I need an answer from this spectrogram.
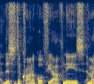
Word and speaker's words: Theophanes: the sources um this is the chronicle of theophanes am I saying that properly yeah absolutely right that's how I always pronounced it so in theophanese the cro uh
